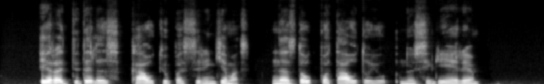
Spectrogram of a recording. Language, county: Lithuanian, Kaunas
